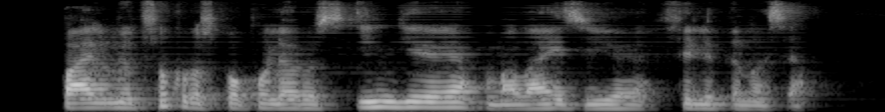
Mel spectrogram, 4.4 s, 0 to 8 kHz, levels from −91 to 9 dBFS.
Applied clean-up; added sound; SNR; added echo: neural mask model DeepFilterNet 3.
